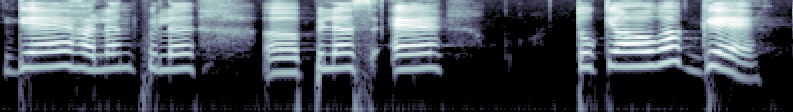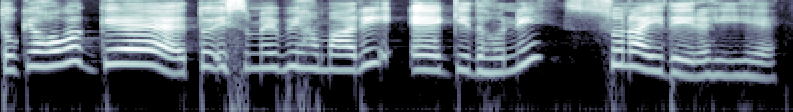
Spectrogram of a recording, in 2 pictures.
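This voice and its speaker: High-voiced woman teaching young children. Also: bright, forceful tone, no room sound, studio quality. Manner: patient, keeps checking the children understand; spells out sounds slowly one by one. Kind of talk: classroom video lesson for children.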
